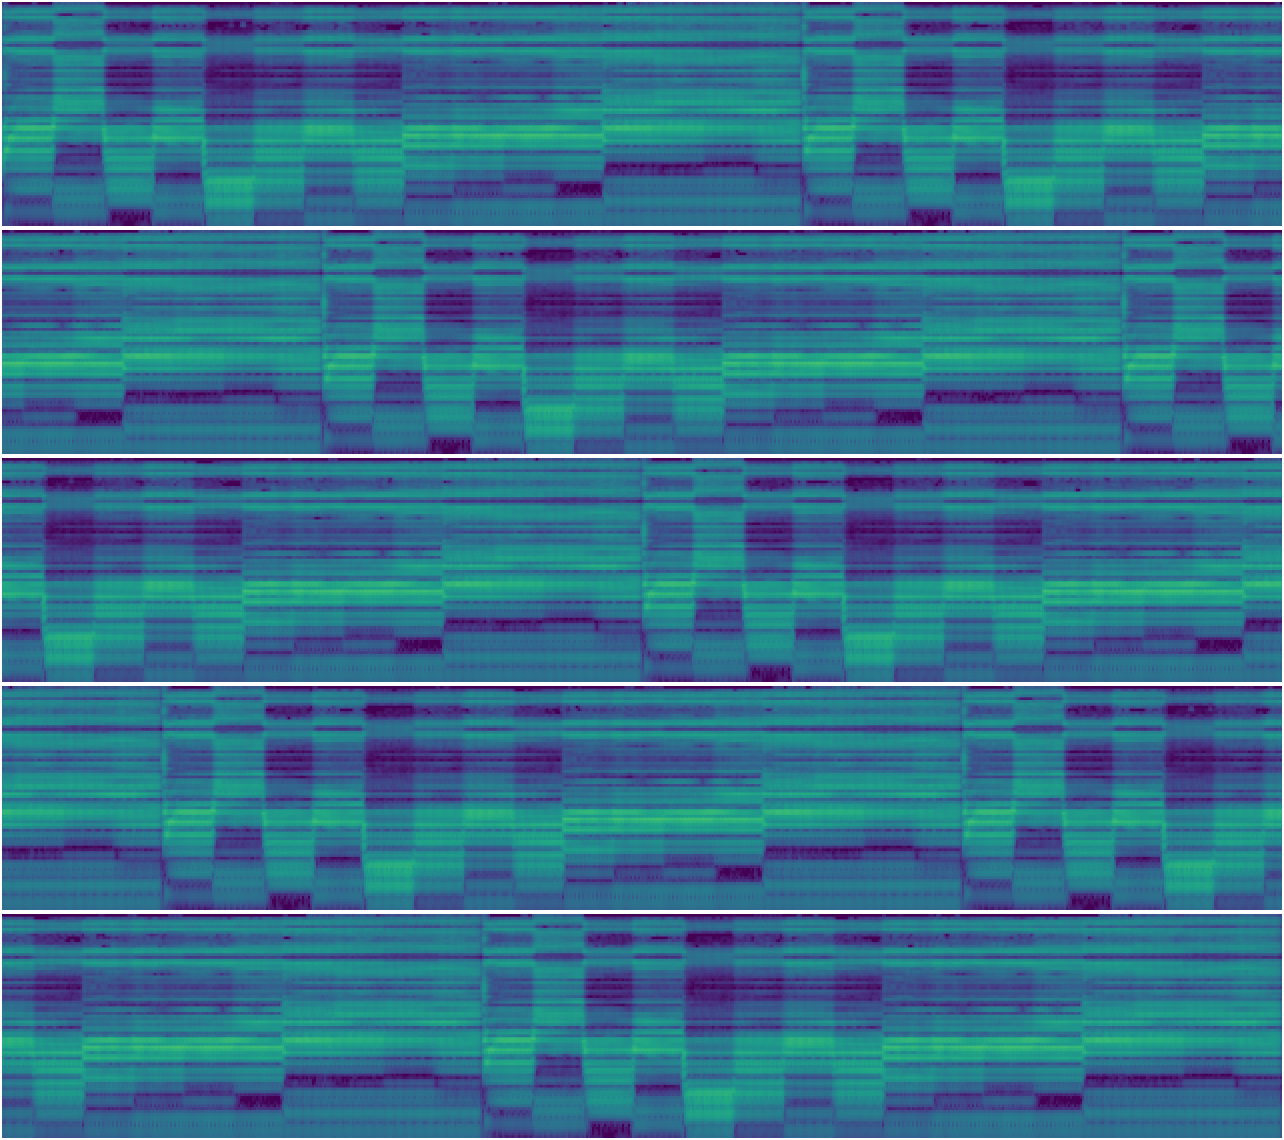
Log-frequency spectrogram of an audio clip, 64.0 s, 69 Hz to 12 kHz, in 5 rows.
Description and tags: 8 bit game loop 009 only organ long 120 bpm
120, 8, 8-bit, 8-bits, 8bit, 8bitmusic, bass, beat, bit, bpm, drum, electro, electronic, free, game, gameboy, gameloop, gamemusic, josepres, loop, loops, mario, music, nintendo, sega, synth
